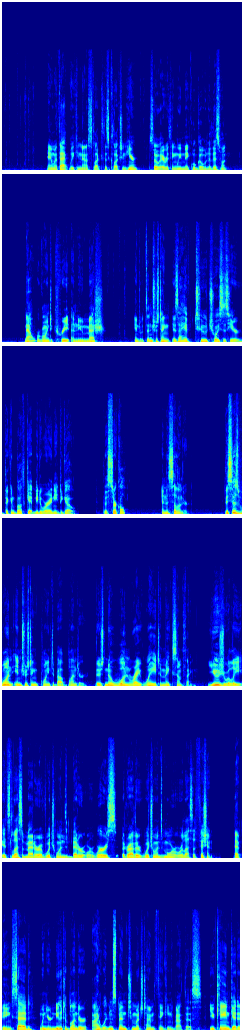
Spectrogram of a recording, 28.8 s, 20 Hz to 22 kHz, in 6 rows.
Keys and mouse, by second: 2.6 right click, 6.9 shift+a.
